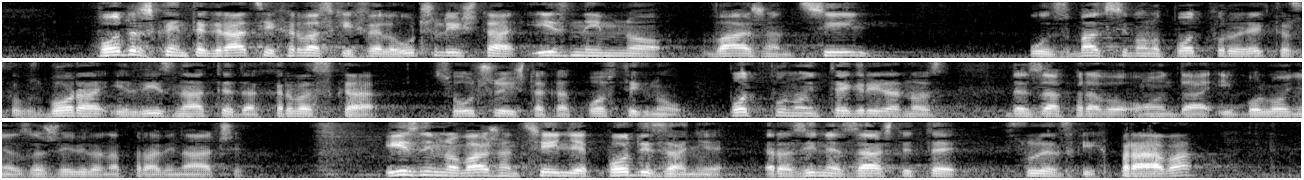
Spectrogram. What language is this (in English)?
Croatian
